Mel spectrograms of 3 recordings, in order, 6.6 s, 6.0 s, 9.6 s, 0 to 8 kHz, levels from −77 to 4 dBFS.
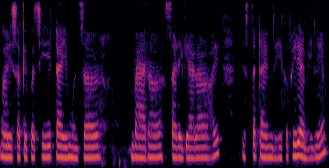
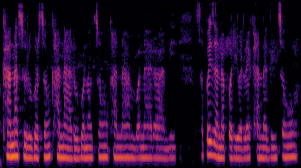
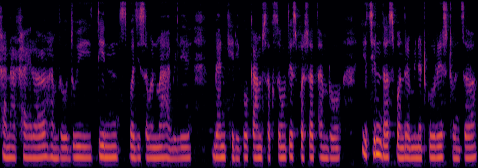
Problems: background sounds at intervals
